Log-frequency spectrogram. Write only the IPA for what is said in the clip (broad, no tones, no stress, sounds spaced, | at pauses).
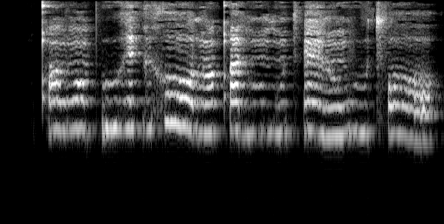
qʼ ɔ̃ v ɔ̃ pʼ uː ɦ ɛ ɡ ø x ɔː l õ qʼ ɛ ɡ ũː ɡ ũ t͡sʼ ɛ̃ː l õ v uː t͡sʼ ɔː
